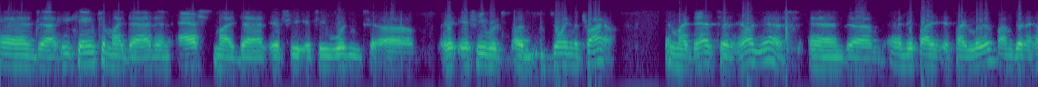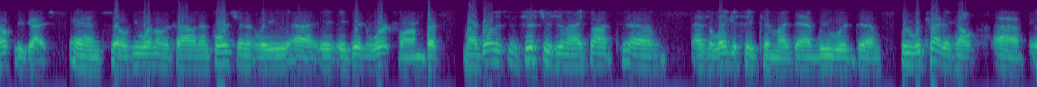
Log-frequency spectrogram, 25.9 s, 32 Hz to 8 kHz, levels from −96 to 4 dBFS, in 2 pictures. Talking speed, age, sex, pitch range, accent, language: 195 wpm, 60-79, male, 115-155 Hz, American, English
